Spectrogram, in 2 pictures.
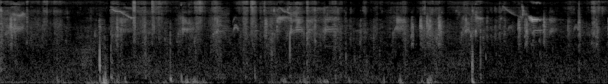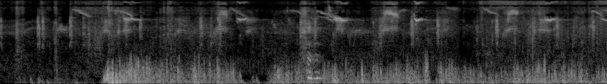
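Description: Small birds chirping on and off in the background, with a few soft thuds in the first half. From about ten seconds in, a loud low rumbling noise rises and covers everything else.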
